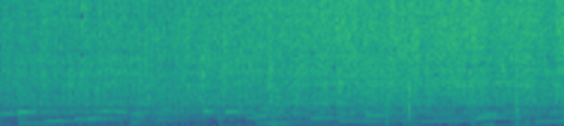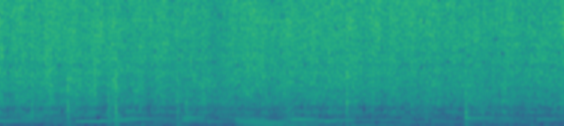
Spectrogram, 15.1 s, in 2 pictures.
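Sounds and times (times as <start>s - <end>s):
soft background music: 0.0s - 15.0s
stir-fry sizzling in a pan: 0.0s - 15.0s
wooden spatula scraping a pan: 2.6s - 15.0s
spatula knocks: 5.1s - 7.1s, 8.4s - 10.3s.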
